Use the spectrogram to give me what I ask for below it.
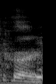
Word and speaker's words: R_Kr3w: I'm like, oh, it's crew. Yeah, yeah. I've just spelled it wrong. So there's an R in there. There's an invisible R. It's a silent R.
